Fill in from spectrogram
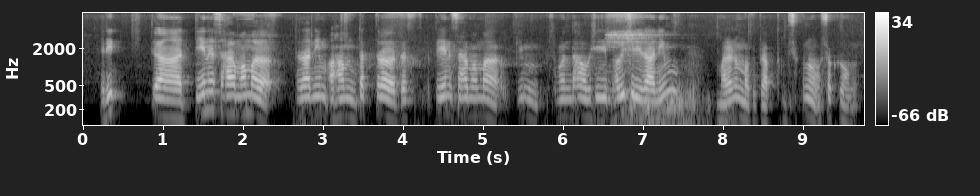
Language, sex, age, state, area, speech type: Sanskrit, male, 18-30, Haryana, rural, spontaneous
